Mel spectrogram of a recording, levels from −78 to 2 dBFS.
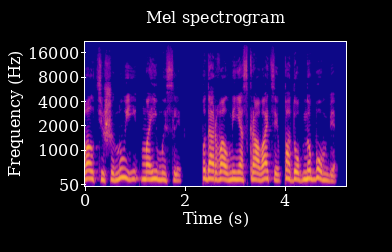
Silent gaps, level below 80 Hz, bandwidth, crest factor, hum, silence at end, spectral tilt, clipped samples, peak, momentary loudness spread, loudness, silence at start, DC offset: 2.00-2.29 s; -72 dBFS; 17 kHz; 16 dB; none; 0.2 s; -6.5 dB/octave; under 0.1%; -2 dBFS; 8 LU; -18 LUFS; 0 s; under 0.1%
